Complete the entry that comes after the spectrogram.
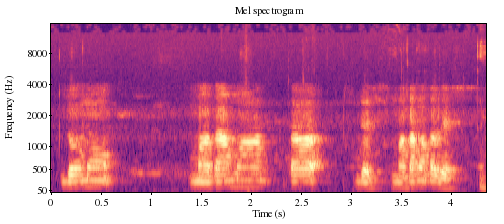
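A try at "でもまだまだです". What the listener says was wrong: ಡೆಮೋ ಅಲ್ಲ ಡೆಮೋ ದೋಮೋ ಅಲ್ಲ ಡೆಮೋ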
